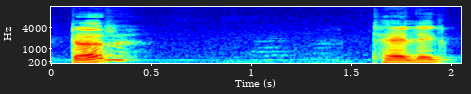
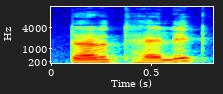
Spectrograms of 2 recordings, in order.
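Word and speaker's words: terephthalic: ठीक, इसका नाम क्या है, टरथैलिक, PH साइलेंट है इसमें, टरथैलिक एसिड।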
